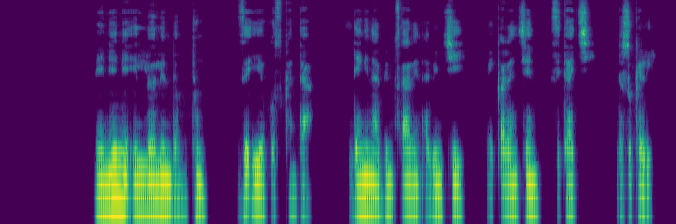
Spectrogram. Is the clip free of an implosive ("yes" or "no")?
yes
